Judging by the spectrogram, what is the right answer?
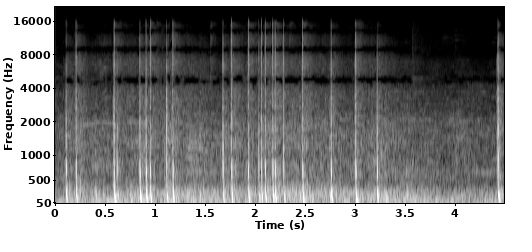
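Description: Aerial fireworks popping and crackling in a quick, irregular string of sharp pops, several a second, as glittering stars burst overhead.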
